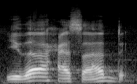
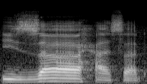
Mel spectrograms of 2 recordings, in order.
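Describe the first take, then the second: First: The consonant is a th-like sound, tongue tip. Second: The consonant is a plain buzzing z sound. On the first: The speaker calls it right. "cara pengucapannya ada pada ujung lidah" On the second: The speaker calls it wrong. "tidak bisa dibaca dengan iza hasad"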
